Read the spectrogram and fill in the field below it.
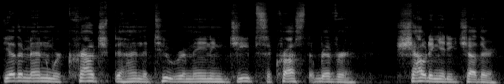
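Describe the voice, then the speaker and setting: Calm man narrating an audiobook. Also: mid-range voice, a little fast. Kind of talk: scripted narration.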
